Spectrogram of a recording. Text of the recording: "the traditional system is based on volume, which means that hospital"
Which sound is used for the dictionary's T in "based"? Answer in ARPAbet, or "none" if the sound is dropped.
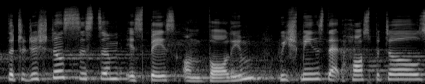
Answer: T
